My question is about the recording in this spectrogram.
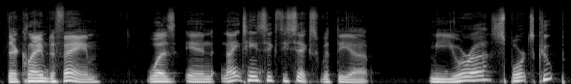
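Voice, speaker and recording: A man co-hosting a podcast, running a spelling game with teasing banter and spelling words out slowly. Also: mid-range voice, animated, a little mellow, dry recording, studio quality.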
